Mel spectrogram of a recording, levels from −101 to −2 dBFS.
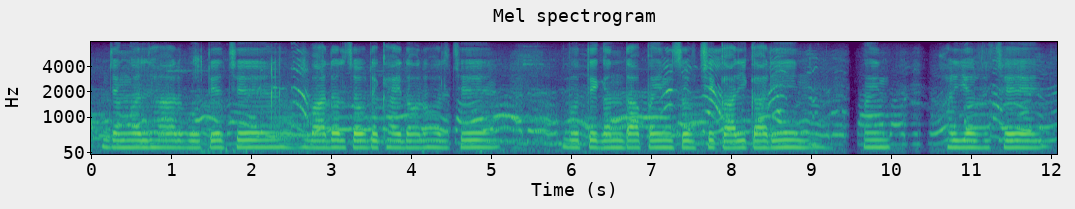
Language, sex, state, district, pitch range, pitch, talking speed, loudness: Maithili, female, Bihar, Darbhanga, 185-195 Hz, 185 Hz, 100 wpm, -29 LUFS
